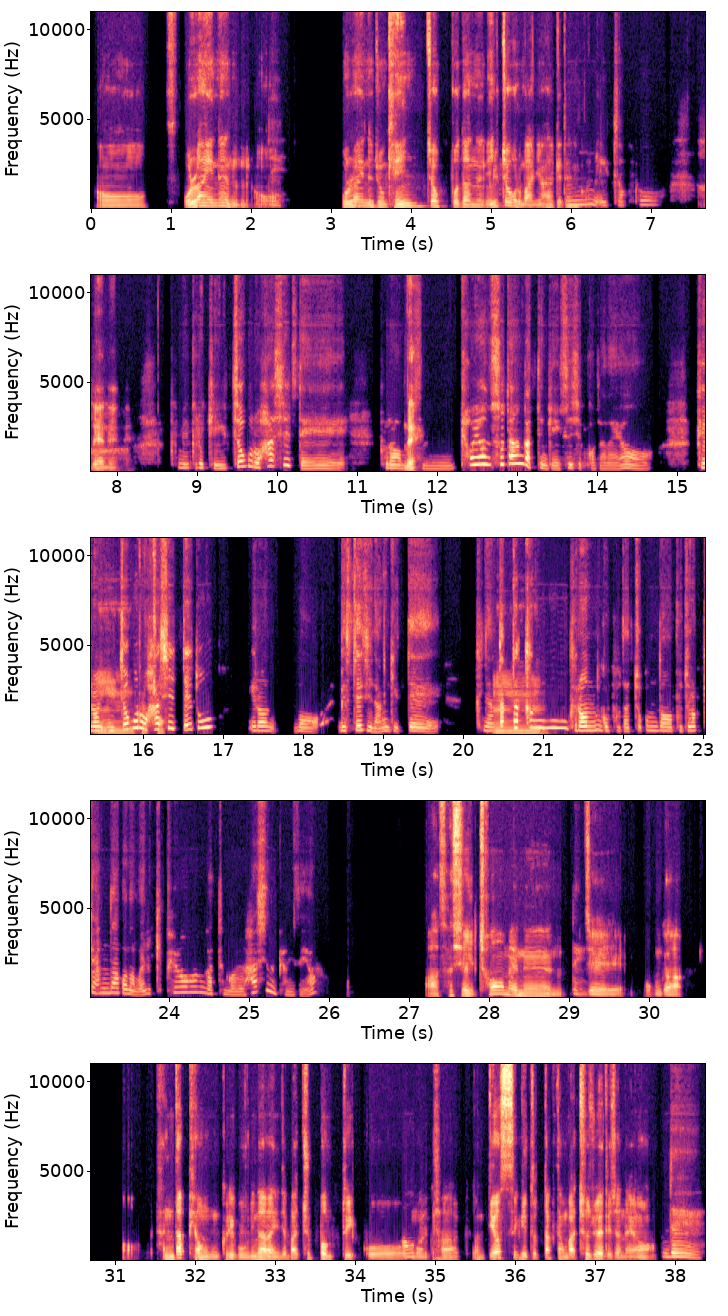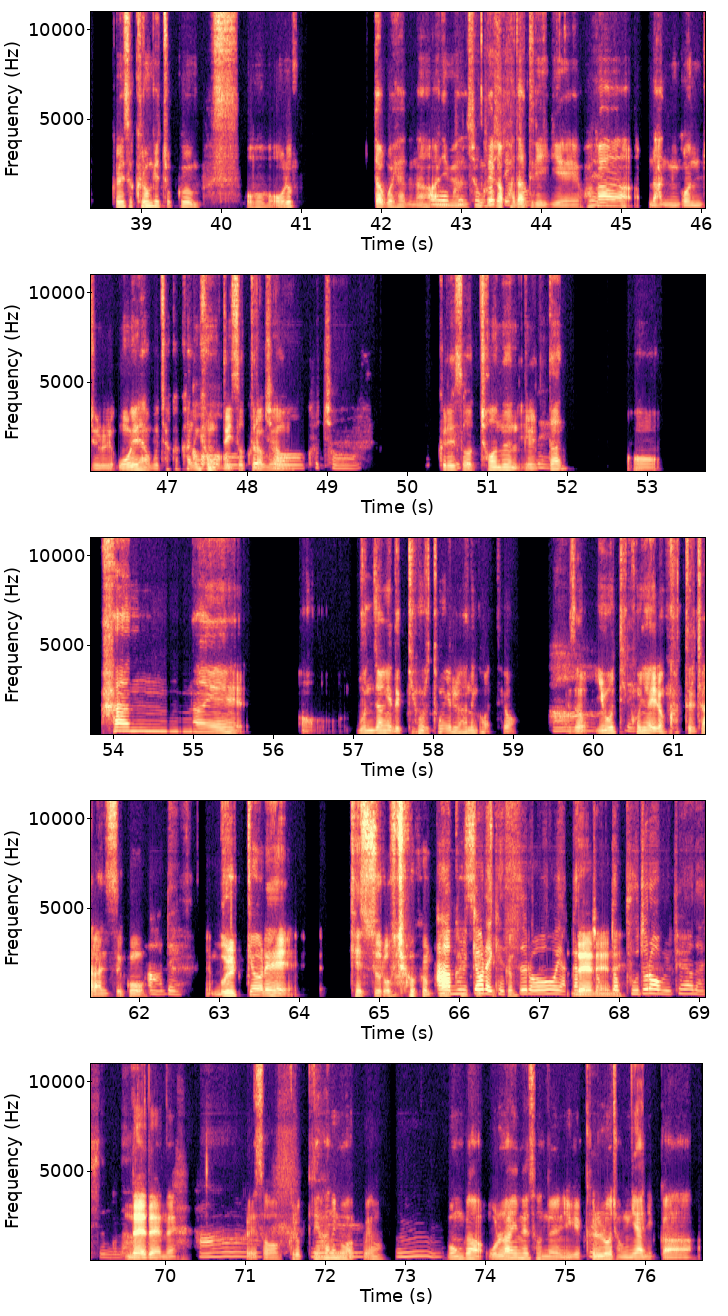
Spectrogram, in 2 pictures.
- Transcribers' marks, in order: other background noise; tapping; teeth sucking; laughing while speaking: "경우도"; laughing while speaking: "것들"; laughing while speaking: "조금"
- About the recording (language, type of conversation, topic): Korean, podcast, 온라인에서 대화할 때와 직접 만나 대화할 때는 어떤 점이 다르다고 느끼시나요?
